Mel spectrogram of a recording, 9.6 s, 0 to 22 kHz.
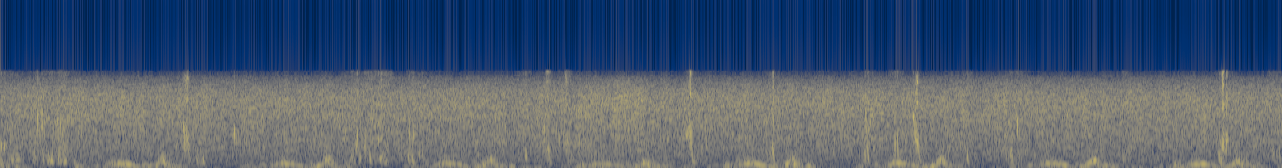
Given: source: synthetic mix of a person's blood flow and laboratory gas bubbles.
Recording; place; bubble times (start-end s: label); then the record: Doppler ultrasound of blood flow; precordium
0.00-0.60 s: bubbles
1.34-1.55 s: bubbles
1.73-1.79 s: bubbles
2.55-2.95 s: bubbles
3.02-3.25 s: bubbles
3.91-3.98 s: bubbles
4.04-4.33 s: bubbles
5.12-5.26 s: bubbles
5.71-5.85 s: bubbles
6.45-6.57 s: bubbles
6.67-6.78 s: bubbles
6.82-6.95 s: bubbles
7.21-7.29 s: bubbles
7.54-7.73 s: bubbles
8.41-8.46 s: bubbles
9.10-9.24 s: bubbles
9.51-9.62 s: bubbles
From the record:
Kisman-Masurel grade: 243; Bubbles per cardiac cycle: several, 3 to 8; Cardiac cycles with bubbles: 100%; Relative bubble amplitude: loud (0.450 to 0.775); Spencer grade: 3 (all of the cardiac periods contain showers or single bubble signals, but not dominating or overriding the cardiac motion signals); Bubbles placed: only in the low amplitude regions of the cardiac cycle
